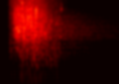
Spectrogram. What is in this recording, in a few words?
Vial Foley; Warframe; DE; Warframes; Alchemist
